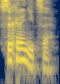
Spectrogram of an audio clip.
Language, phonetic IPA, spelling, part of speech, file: Russian, [səxrɐˈnʲit͡sːə], сохраниться, verb, Ru-сохраниться.ogg
- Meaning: 1. to remain intact, to last out 2. to be well preserved (of a person) 3. passive of сохрани́ть (soxranítʹ)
